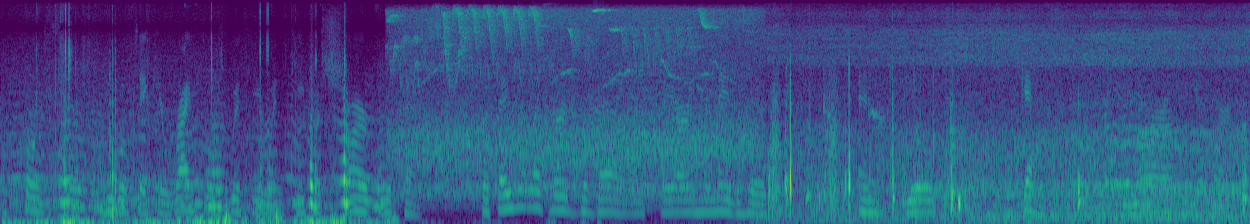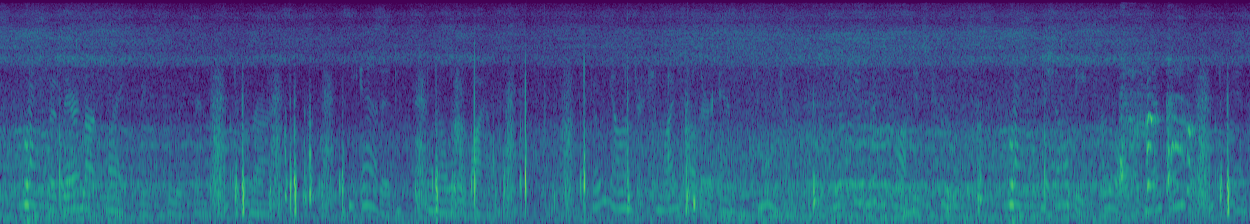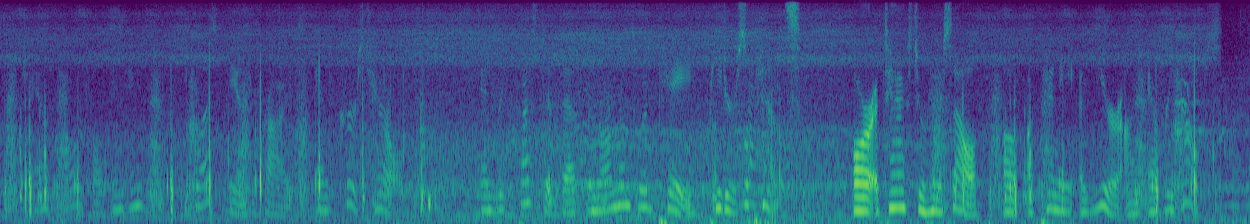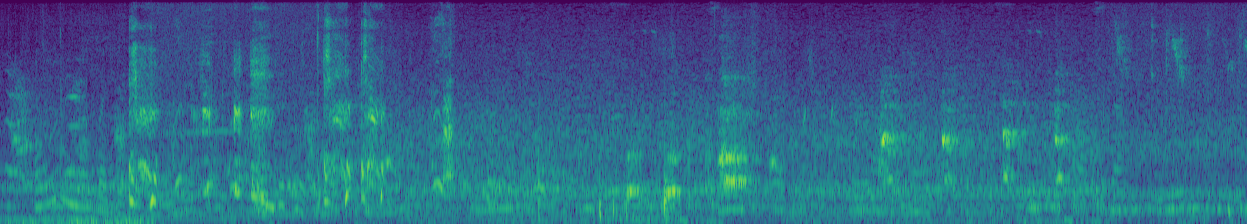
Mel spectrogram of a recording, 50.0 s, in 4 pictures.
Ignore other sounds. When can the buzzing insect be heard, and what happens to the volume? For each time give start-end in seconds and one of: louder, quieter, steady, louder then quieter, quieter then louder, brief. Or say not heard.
0.0-49.9 steady.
